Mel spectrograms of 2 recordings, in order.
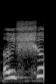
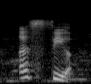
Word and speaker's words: অস্য: কেউ ঐশ্য বলবো না, দেবী কবচৈশ্য বলবো না, অস্য अस्य আর কবচস্য।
